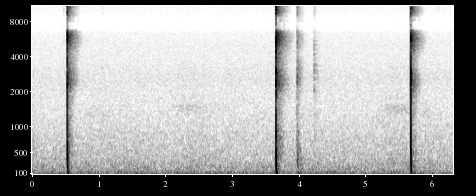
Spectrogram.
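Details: Toenail being cut during an ingrown toenail spike removal pedicure: three sharp, crisp clicks of nail clippers cutting through the toenail in a quiet room.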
